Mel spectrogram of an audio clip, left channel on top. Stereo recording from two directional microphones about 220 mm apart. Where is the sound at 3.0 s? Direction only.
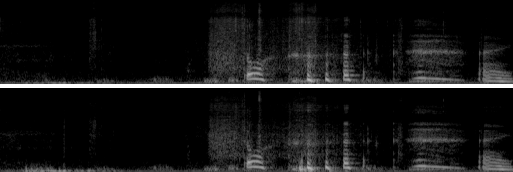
15° right (ahead or behind).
